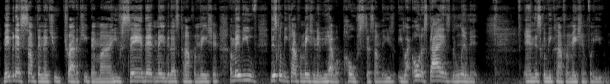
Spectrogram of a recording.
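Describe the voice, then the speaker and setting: A woman's voice: low voice, a little fast, darkish tone. A woman giving a casual tarot reading to her viewers, rambling a little and repeating and correcting herself as she goes. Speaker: tarot reader.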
